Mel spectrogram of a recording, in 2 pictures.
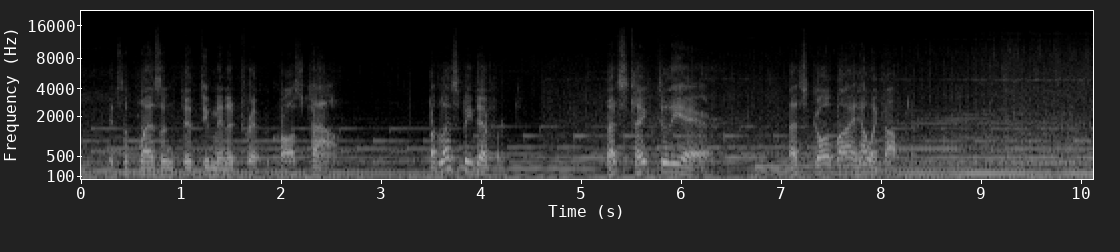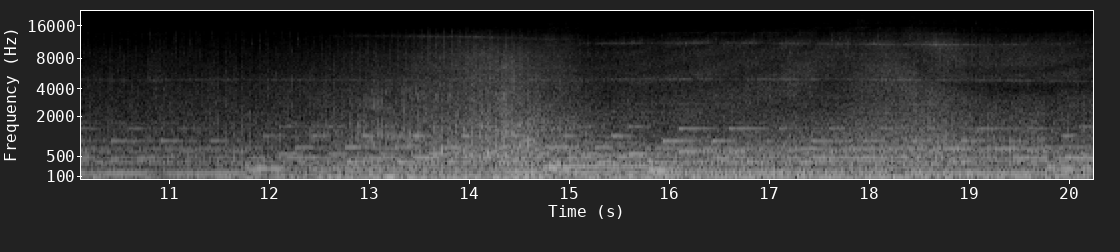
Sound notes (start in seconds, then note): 11.1 gentle orchestral music continues; 16.6 helicopter whirring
